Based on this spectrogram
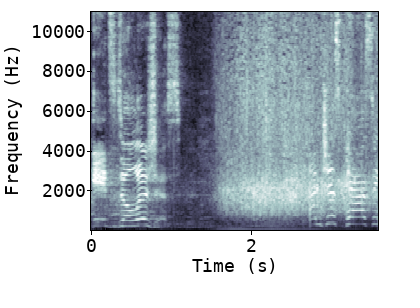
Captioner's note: audience applauds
